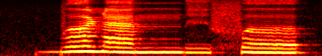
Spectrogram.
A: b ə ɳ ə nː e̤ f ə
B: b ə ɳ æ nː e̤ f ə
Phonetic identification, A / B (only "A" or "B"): B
